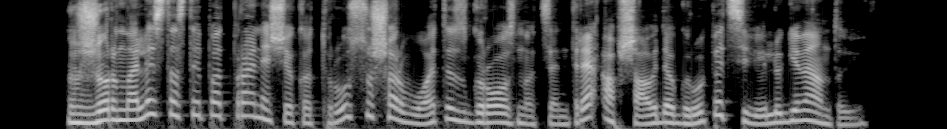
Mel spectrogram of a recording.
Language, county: Lithuanian, Panevėžys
